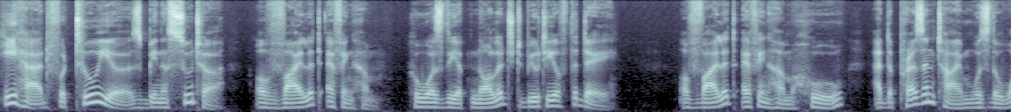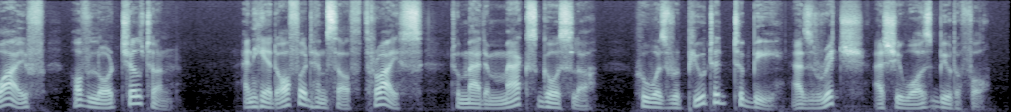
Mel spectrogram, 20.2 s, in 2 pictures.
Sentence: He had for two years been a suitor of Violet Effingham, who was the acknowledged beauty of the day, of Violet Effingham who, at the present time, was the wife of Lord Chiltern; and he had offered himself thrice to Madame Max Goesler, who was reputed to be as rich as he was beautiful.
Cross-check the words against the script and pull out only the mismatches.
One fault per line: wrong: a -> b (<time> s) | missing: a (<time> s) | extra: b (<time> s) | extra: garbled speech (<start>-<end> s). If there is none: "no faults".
wrong: he -> she (19.0 s)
